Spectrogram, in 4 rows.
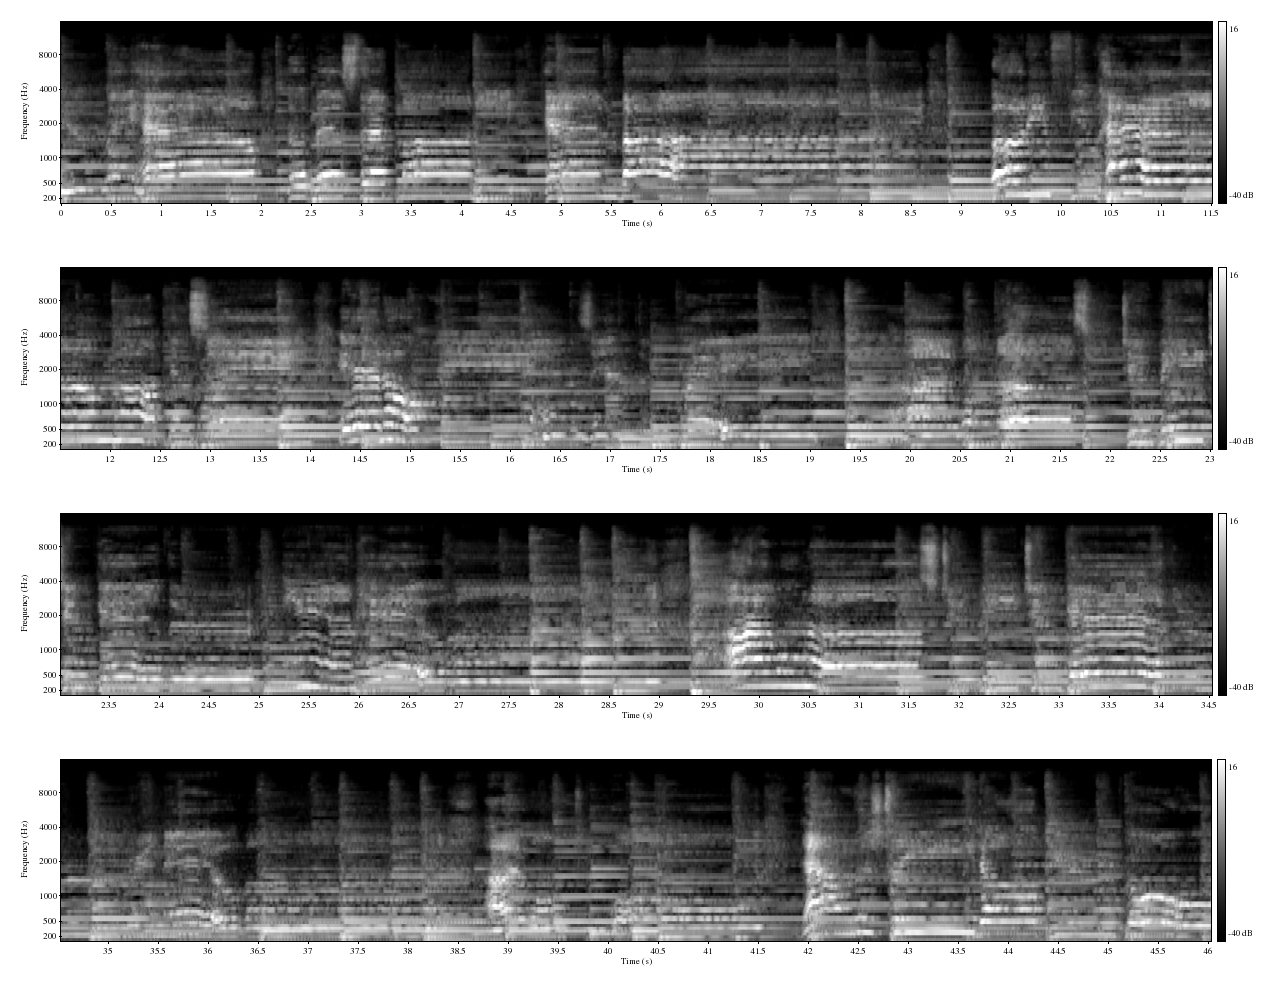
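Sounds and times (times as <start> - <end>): acoustic guitar melody over chords: 0.0 - 46.0.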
